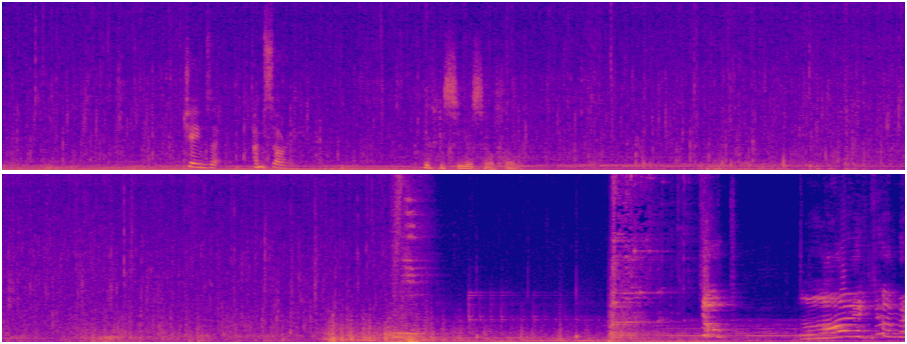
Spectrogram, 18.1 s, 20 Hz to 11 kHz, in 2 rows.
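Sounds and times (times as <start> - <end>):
steady rain hissing: 0.0 - 15.6
thunder rumbling: 6.7 - 15.1
loud thunder crash: 12.2 - 15.0.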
